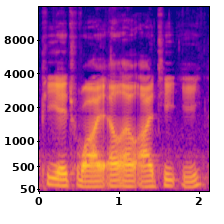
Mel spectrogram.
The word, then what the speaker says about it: phyllite: four is philite philite is pronounced fill light but it's spelled p-h-y-l-l-i-t-e philite's got a little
